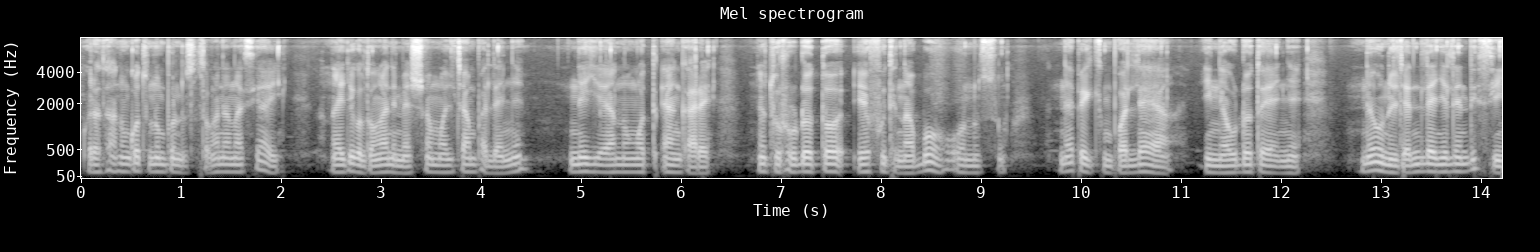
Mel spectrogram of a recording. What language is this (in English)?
Masai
